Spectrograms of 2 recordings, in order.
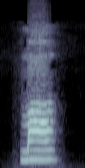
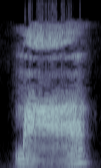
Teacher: the distinctive difference between the two tones you just heard is that one is high and one is low · the first tone or high tone word mother and the third tone or low tone word horse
